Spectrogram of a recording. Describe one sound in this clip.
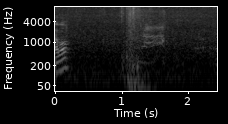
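A body splashes into falling water.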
